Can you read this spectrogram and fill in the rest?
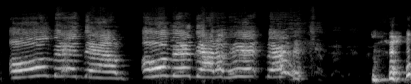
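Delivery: high, drawn-out wail for help; hammed-up wounded soldier calling out; mock battlefield cry. Ketchup victim plays a casualty calling a medic, mock wail.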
